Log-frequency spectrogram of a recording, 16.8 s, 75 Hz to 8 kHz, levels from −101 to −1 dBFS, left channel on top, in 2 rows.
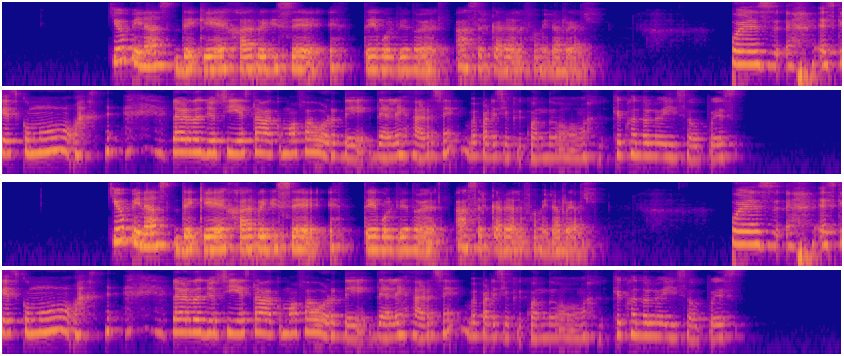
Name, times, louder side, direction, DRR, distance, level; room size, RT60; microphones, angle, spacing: voice 1, 1.1-5.9, right 2 dB, 35° right, 7 dB, 1.8 m, -30 dB
voice 2, 7.3-9.3 9.6-15.7, equal, 5° left, 6 dB, 0.8 m, -35 dB
18.5 x 6.8 x 2.4 m, 0.33 s
head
